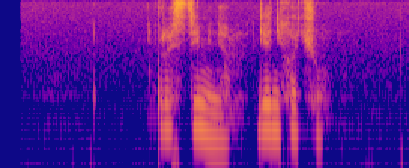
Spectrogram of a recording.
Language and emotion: Russian, sad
